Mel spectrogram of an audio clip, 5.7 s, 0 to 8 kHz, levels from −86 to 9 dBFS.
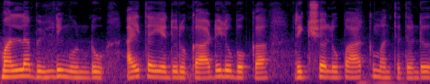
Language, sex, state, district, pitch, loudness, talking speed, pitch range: Tulu, female, Karnataka, Dakshina Kannada, 165 Hz, -22 LUFS, 105 wpm, 160-175 Hz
